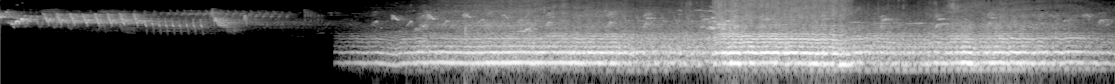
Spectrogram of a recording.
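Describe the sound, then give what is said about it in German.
A few seconds of thin, high chirping give way to a loud, steady bee buzz, a continuous low droning hum with a rich nasal tone that swells slightly and holds to the end. “Ich bin eine Biene. Summ, summ.”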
